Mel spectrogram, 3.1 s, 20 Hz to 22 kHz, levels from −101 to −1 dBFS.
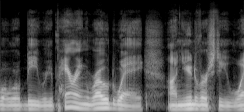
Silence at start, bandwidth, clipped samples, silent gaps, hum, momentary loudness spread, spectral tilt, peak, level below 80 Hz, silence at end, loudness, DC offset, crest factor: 0 s; 12.5 kHz; under 0.1%; none; none; 8 LU; -7 dB/octave; -8 dBFS; -60 dBFS; 0 s; -25 LUFS; under 0.1%; 18 dB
